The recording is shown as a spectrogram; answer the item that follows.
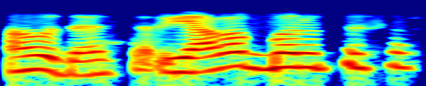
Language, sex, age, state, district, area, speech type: Kannada, female, 18-30, Karnataka, Koppal, rural, conversation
